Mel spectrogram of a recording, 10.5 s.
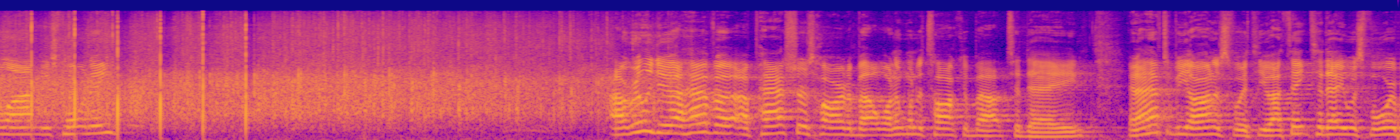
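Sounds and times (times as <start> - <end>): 
speech: 0.0 - 1.1, 4.6 - 10.4
church congregation applauding during a morning service: 0.0 - 5.4.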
